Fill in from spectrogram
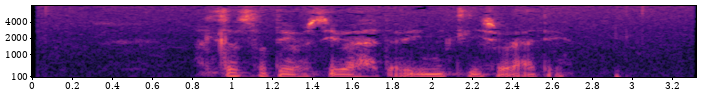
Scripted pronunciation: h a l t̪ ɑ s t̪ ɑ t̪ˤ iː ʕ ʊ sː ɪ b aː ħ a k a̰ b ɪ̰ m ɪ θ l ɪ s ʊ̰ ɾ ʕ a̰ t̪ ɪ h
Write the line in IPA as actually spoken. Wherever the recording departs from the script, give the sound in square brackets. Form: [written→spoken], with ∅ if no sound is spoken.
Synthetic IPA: h a l t̪ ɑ s t̪ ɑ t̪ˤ iː ʕ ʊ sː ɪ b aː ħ a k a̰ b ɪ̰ m ɪ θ l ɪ s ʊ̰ ɾ ʕ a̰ t̪ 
